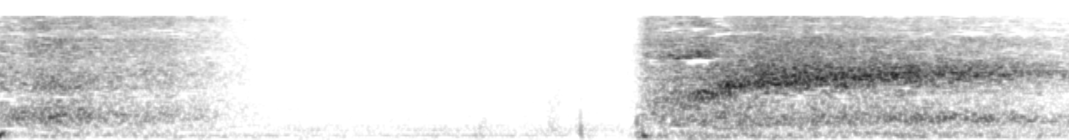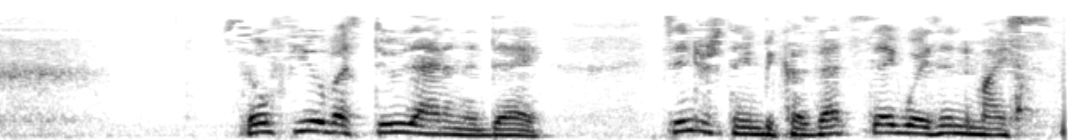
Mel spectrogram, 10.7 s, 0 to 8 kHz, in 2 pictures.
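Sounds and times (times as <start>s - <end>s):
deep breath in and out: 0.0s - 1.4s, 3.2s - 6.0s, 8.2s - 8.7s
speech: 6.6s - 10.6s.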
